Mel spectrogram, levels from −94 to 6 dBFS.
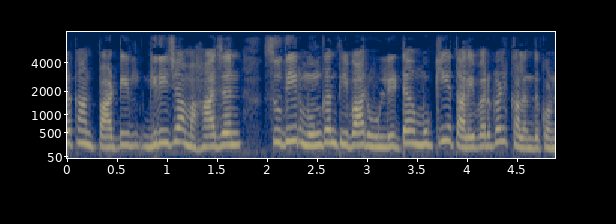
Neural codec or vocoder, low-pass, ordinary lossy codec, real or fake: none; 7.2 kHz; AAC, 48 kbps; real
